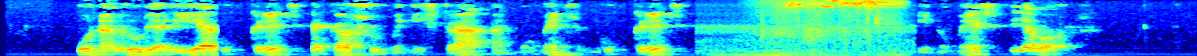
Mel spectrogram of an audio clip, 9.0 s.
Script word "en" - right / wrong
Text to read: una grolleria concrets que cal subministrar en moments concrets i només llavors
right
